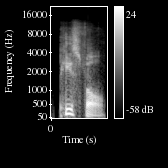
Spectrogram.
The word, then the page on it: peaceful: American English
